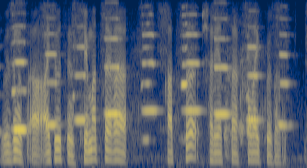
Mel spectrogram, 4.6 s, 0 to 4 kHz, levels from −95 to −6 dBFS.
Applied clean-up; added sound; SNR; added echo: none; Wind instrument, woodwind instrument; -3 dB; none.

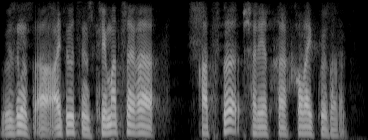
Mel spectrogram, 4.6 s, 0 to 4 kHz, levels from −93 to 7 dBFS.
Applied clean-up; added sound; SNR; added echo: neural mask model Resemble Enhance denoiser.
